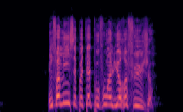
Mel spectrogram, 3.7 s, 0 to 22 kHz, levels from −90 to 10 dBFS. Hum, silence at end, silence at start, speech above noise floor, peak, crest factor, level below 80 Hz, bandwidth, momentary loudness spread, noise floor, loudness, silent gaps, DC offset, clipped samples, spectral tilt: none; 0.65 s; 0.95 s; over 62 dB; -8 dBFS; 24 dB; -74 dBFS; 12.5 kHz; 12 LU; under -90 dBFS; -28 LUFS; none; under 0.1%; under 0.1%; -2 dB/octave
